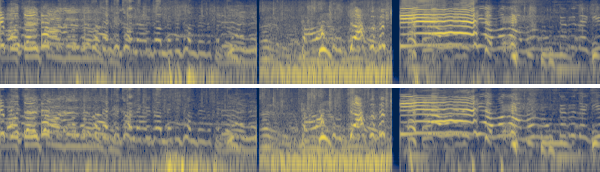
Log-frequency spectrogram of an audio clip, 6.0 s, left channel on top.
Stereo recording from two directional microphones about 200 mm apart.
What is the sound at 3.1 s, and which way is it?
Speech, 35° right (ahead or behind).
